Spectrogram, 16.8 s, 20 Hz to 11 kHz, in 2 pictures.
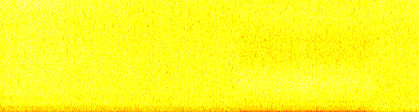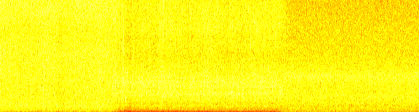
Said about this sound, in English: Look how much rain is coming down. So we've been driving for about 9 hours. We just popped around this corner. The road has literally turned into a river.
